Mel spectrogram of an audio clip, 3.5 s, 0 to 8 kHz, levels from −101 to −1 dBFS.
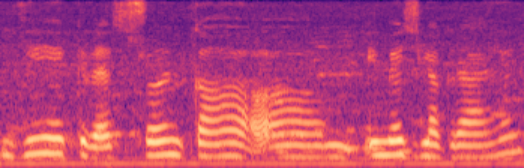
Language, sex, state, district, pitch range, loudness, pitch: Hindi, female, Uttar Pradesh, Lucknow, 210-250 Hz, -14 LUFS, 225 Hz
